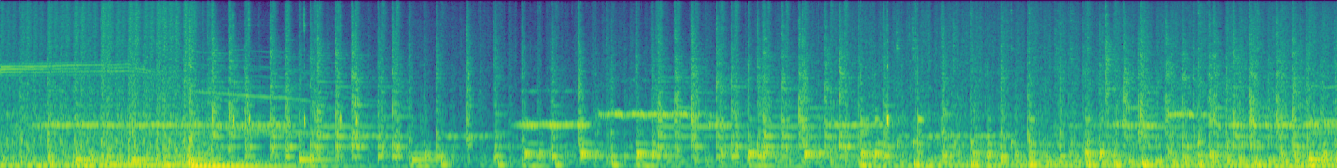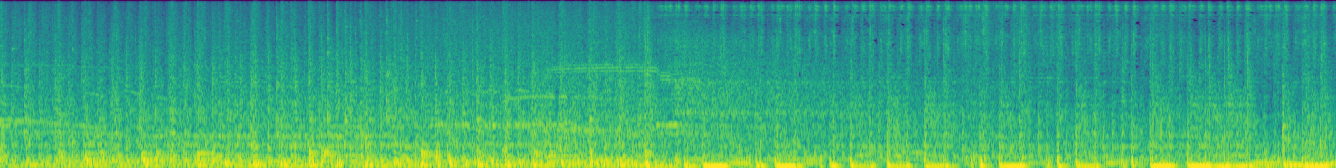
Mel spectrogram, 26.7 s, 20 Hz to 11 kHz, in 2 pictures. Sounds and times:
Percussion: 0:00.0 - 0:26.7.

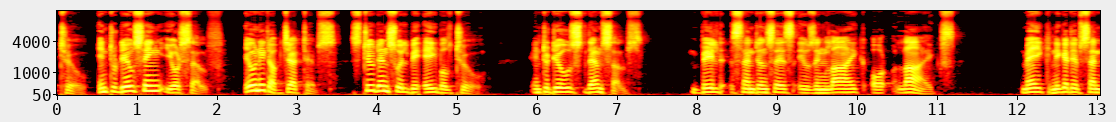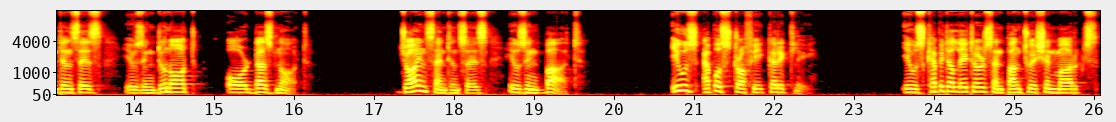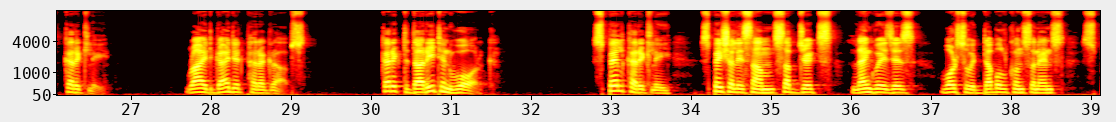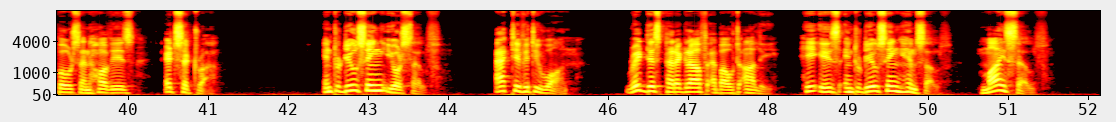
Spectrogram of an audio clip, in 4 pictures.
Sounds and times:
Speech: 0:00.0 - 0:05.4, 0:06.0 - 0:07.4, 0:08.0 - 0:11.4, 0:12.1 - 0:16.3, 0:17.4 - 0:19.8, 0:20.8 - 0:22.6, 0:23.6 - 0:26.8, 0:27.8 - 0:29.3, 0:30.2 - 0:31.7, 0:32.8 - 0:41.2, 0:42.5 - 0:44.0, 0:44.6 - 0:45.7, 0:46.3 - 0:51.6.

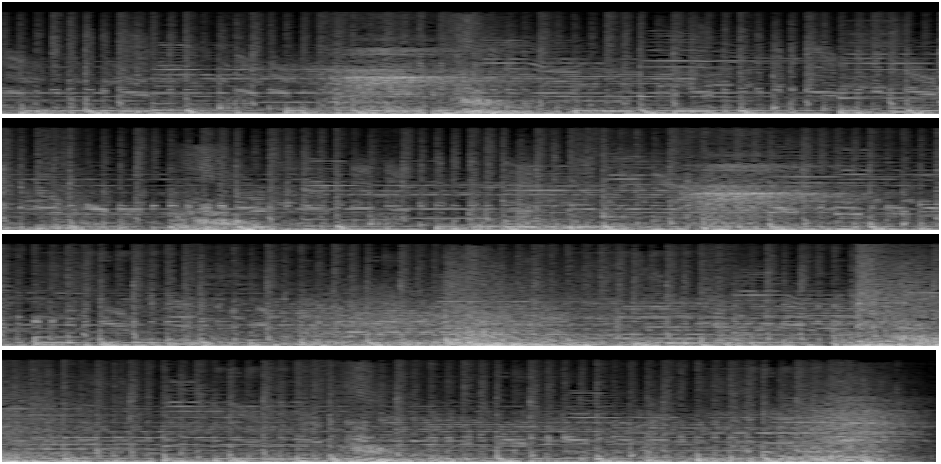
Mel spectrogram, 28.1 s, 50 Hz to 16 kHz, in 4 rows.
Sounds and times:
Music: 0:00.0 - 0:28.0
Sound effect: 0:08.2 - 0:10.0, 0:26.8 - 0:28.0.

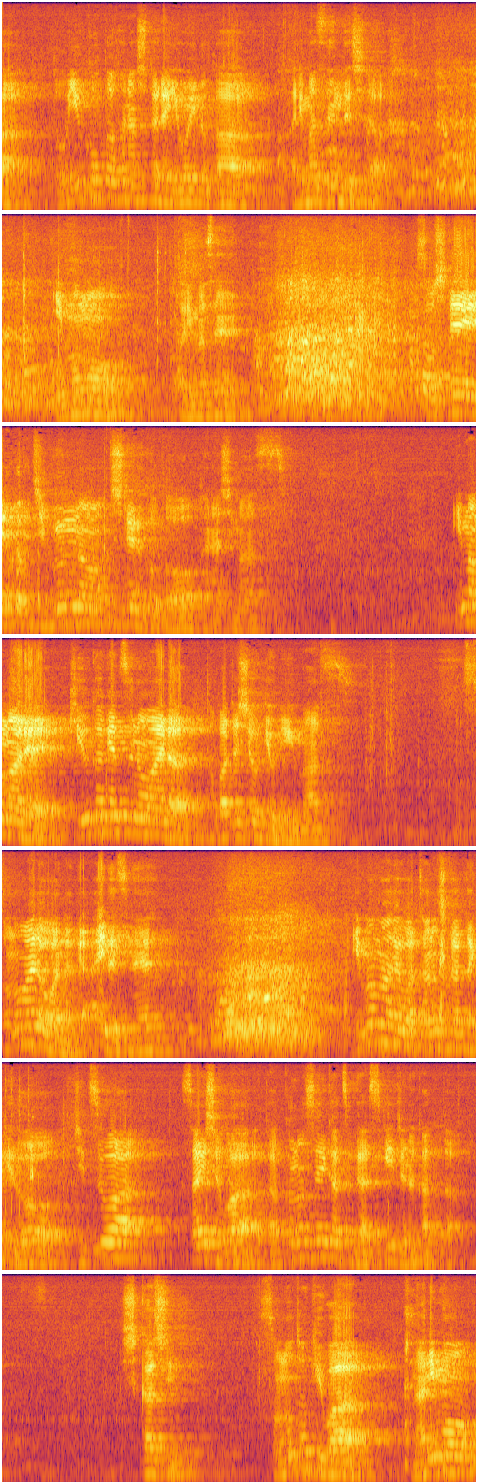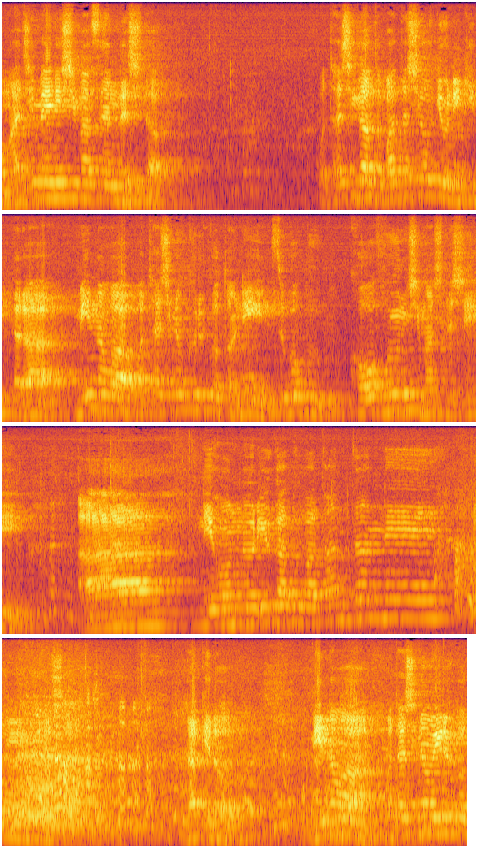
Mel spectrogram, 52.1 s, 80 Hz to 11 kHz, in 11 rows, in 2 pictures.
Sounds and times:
Male speech, man speaking: 0:00.0 - 0:03.9, 0:05.2 - 0:07.2, 0:08.9 - 0:12.4, 0:14.0 - 0:17.8, 0:18.8 - 0:20.7, 0:22.5 - 0:28.4, 0:29.6 - 0:30.5, 0:31.1 - 0:35.0, 0:36.4 - 0:47.8, 0:49.2 - 0:49.9, 0:50.5 - 0:52.0
Narration, monologue: 0:00.0 - 0:07.9, 0:08.5 - 0:12.8, 0:13.9 - 0:21.0, 0:22.4 - 0:52.0.

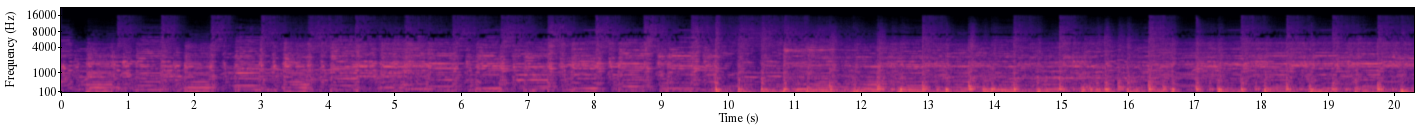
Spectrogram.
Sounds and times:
Music: 0:00.0 - 0:20.3.

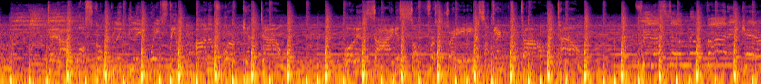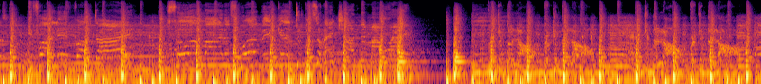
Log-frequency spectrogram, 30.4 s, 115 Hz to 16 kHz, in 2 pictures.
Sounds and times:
Music: 0:00.0 - 0:30.4.

